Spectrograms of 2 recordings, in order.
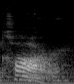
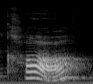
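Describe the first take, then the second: First: The final r is clearly pronounced. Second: The final r is not pronounced. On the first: "in American English they would. They would say car" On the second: "you can hear there that I don't pronounce the R"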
